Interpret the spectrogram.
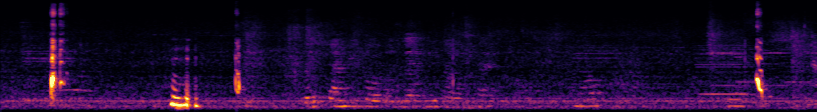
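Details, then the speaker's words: Several sharp, abrupt hiccups a few seconds apart, with soft voices and background music between; hiccups. "Hi, Daddy. You get the hiccups, huh? Oh. See?"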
